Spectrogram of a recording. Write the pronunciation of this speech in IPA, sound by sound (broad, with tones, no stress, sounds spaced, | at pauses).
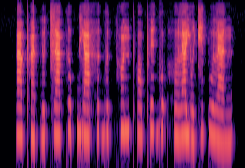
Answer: a˧ pʰ ã˨ t̚ u˥˧ t͡s a˧ k ə˦ p̚ ɡ j a˧ h ə˥˧ ɡ o˦ t̚ h ɔ̃˦ n pʰ ɔ˧ pʰ e˦ ɡ o˦ ʔ h o˧ l a˥˧ j o˨˩ t͡ɕ ə˦ p u˥˧ l a˧ n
